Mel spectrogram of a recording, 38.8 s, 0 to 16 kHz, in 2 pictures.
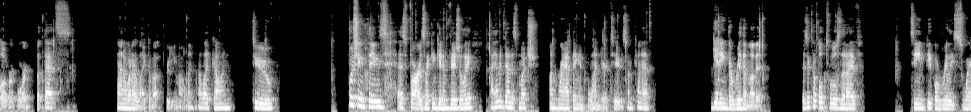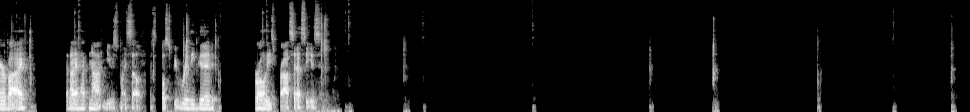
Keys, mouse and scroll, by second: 0.0 middle click, 1.1 shift+middle click, 1.7 middle click, 1.7 middle click, 4.3 middle click, 5.7 middle click, 5.8 middle click, 6.7 scroll down 1, 7.5 shift+middle click, 8.1 click, 8.8 click, 9.6 g, 9.9 click, 10.2 scroll up 1, 10.7 shift+middle click, 11.5 shift+middle click, 12.9 middle click, 14.2 l, 16.1 click, 16.5 shift+middle click, 17.7 u, 18.7 scroll down 1, 19.7 shift+middle click, 20.3 middle click, 20.8 click, 21.9 shift+click, 23.0 u, 23.7 shift+middle click, 24.6 click, 25.7 u, 26.2 click, 27.3 u, 27.7 click, 29.4 u, 29.9 click, 31.9 l, 32.2 u, 33.5 g, 34.3 click, 34.5 shift+middle click, 34.9-35.3 scroll up 1, 35.5 shift+middle click, 35.7-36.1 scroll up 1, 36.2 shift+middle click, 37.1 click, 37.3-38.2 scroll up 1, 38.3 1, 38.5 click.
